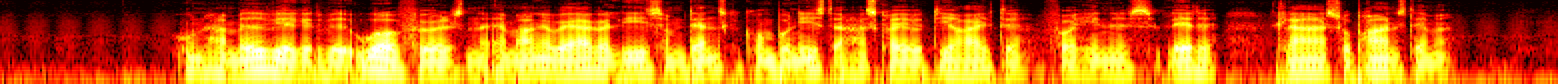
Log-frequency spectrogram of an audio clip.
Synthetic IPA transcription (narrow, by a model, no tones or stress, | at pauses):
hunɦɑ̈með̞ˠʋiɐɡ̥ð̩ˠʋe̝ðˠʔuɒb̥fø̰ɐl̩sn̩æmɑ̈ŋəʋæɐɡ̥ɐliːsɒ̽md̥ænsɡ̥əkʰɔ̽mpʰo̝nisd̥ɐɦɑ̈sɡ̥ʁɛːʊð̩ˠd̥iʁaɡ̥̚d̥əfɒ̽ɦe̝nəsleɾ̥ə | kʰlɑ̈ːso̝pʰʁɑ̰̈ːnsd̥emə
